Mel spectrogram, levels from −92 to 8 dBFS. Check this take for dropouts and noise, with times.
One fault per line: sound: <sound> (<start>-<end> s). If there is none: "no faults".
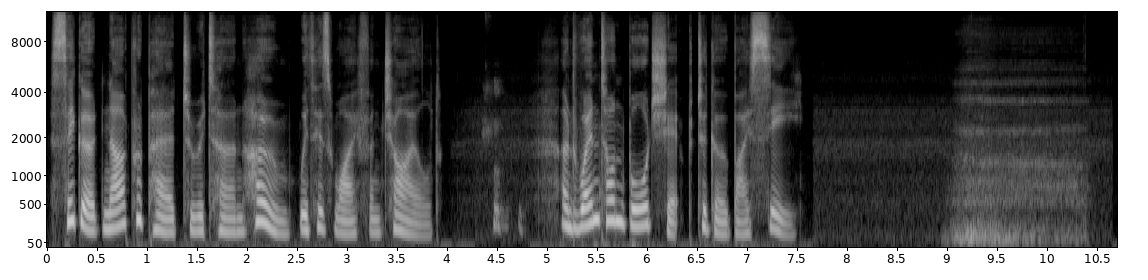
sound: laugh (4.3-4.8 s)
sound: sigh (8.9-10.5 s)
